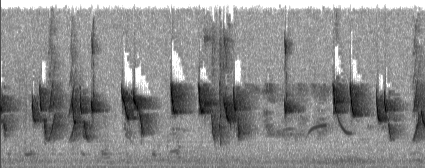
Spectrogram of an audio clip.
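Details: Female saffron finch calls and male song used to stimulate a kept bird: paired high chirps in short clusters separated by brief pauses, one soft falling whistle.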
